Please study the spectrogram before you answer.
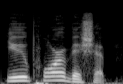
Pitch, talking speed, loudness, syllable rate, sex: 150 Hz, 145 wpm, -16 LUFS, 4.0 syllables/s, male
